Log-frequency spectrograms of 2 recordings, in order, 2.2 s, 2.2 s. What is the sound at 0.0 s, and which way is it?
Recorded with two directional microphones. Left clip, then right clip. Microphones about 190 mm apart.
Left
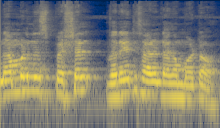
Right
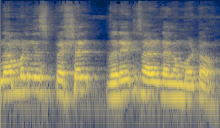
Speech, 30° left (ahead or behind).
